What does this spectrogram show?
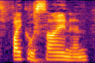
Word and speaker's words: phycocyanin: It's called phycocyanin. I'm going to spell that for you because you would never know about it.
